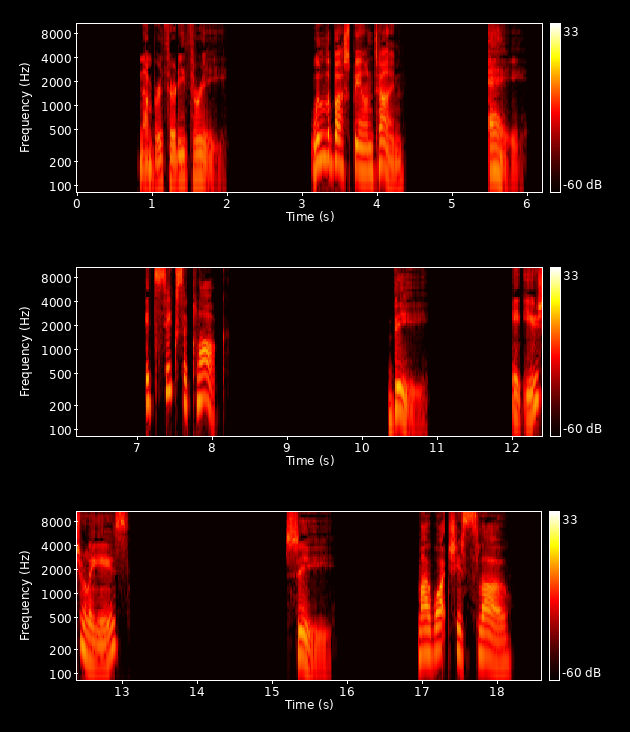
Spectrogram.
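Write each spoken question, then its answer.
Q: Will the bus be on time?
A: B: It usually is.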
